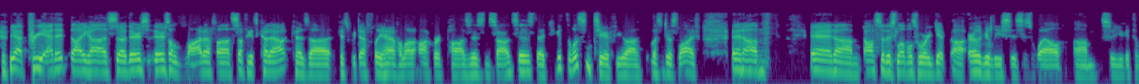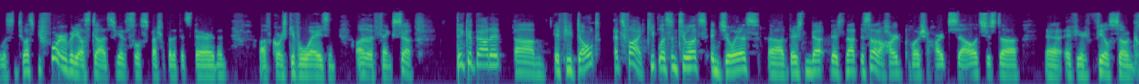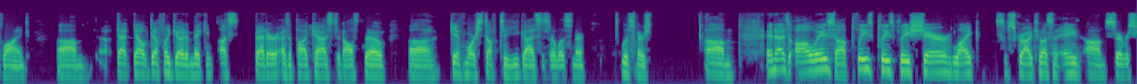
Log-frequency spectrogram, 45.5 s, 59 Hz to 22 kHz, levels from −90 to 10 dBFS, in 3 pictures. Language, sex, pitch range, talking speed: English, male, 120-155 Hz, 220 wpm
